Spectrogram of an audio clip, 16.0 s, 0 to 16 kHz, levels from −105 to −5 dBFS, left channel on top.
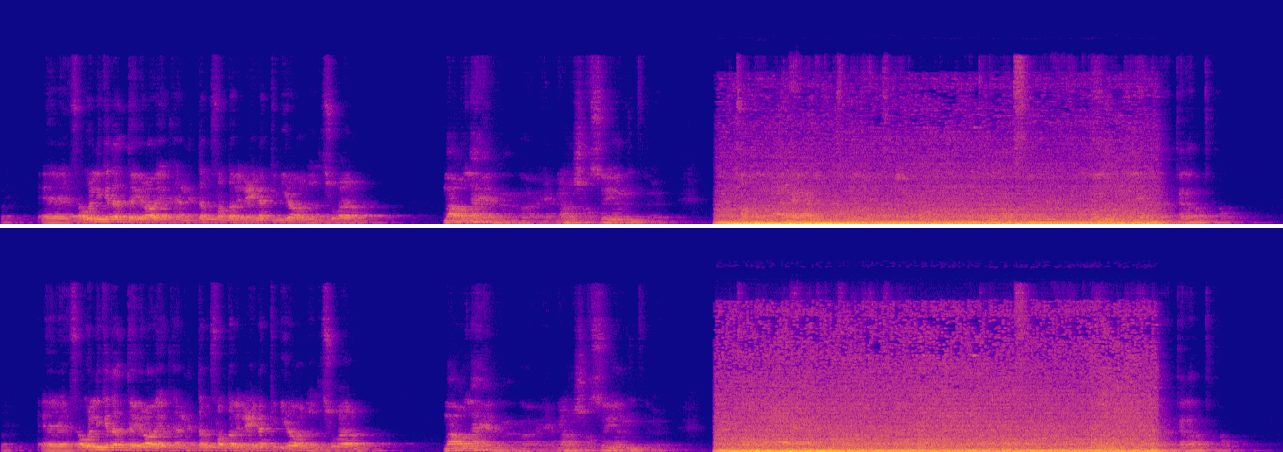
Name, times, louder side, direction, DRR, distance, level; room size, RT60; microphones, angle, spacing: voice 1, 0.5-4.5, right 2 dB, 30° right, -10 dB, 0.9 m, -36 dB
voice 2, 5.5-8.3 8.9-15.3, left 1 dB, 60° left, -5 dB, 1.0 m, -40 dB
sound 1, 8.9-14.5, right 1 dB, 75° right, 0.4 m, -23 dB
3.5 x 2.1 x 4.3 m, 0.98 s
head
